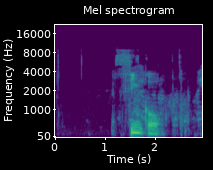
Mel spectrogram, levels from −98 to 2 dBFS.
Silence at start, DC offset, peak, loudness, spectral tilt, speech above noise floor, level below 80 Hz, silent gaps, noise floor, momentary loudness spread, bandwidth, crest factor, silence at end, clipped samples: 1.2 s; under 0.1%; -16 dBFS; -32 LUFS; -6 dB/octave; 52 dB; -78 dBFS; none; -83 dBFS; 24 LU; 9.2 kHz; 20 dB; 0 s; under 0.1%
